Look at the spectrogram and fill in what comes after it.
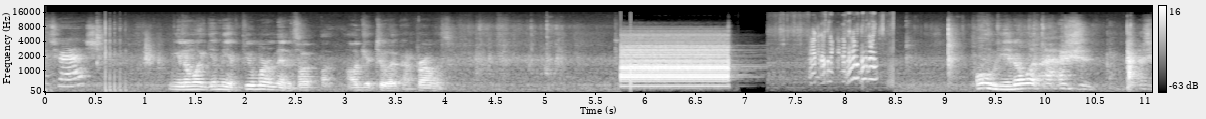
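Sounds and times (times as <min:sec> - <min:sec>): harsh wrong answer buzzer: 0:05.8 - 0:07.2.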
